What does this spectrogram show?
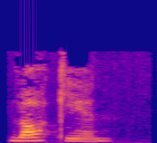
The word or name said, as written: lockian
